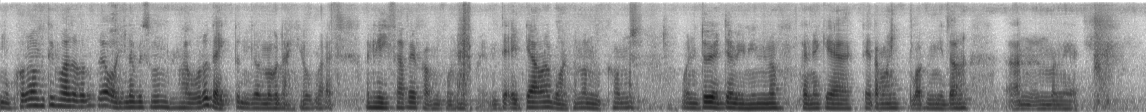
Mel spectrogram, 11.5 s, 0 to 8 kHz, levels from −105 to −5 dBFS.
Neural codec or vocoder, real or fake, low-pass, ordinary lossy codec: codec, 24 kHz, 0.9 kbps, WavTokenizer, small release; fake; 7.2 kHz; none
